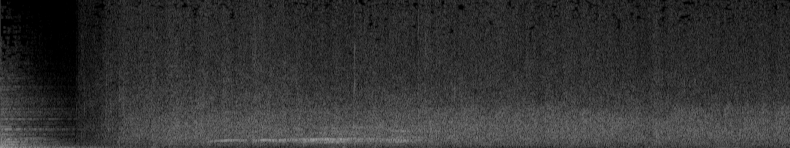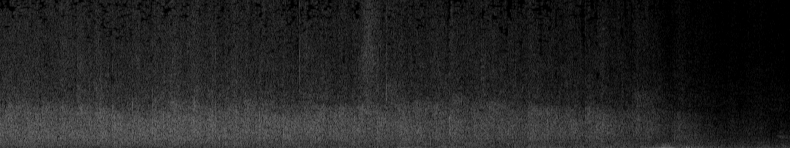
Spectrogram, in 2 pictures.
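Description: An audience applauds steadily in a large hall.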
